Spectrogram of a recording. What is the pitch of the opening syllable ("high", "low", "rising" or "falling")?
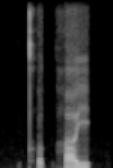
rising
